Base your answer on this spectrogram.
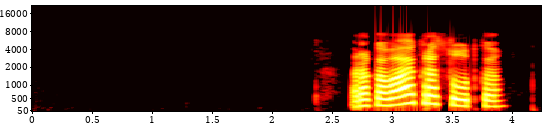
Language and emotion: Russian, neutral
